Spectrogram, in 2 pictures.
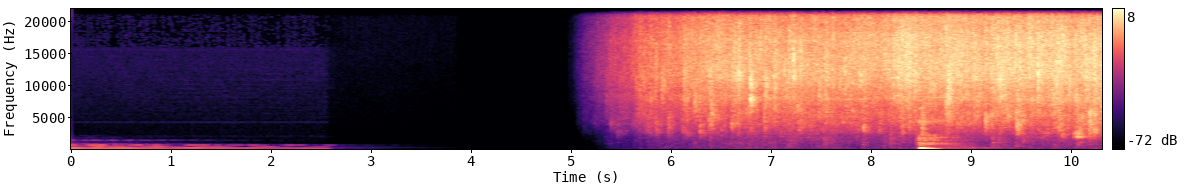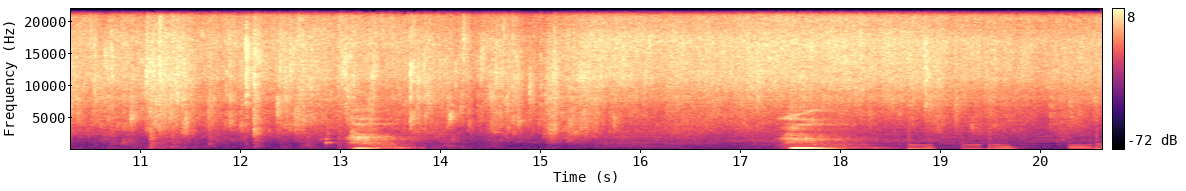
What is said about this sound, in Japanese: やっぱり部活の後のシャワーは気持ちいいわね。プールの水と一緒に疲れも流されていくみたいで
